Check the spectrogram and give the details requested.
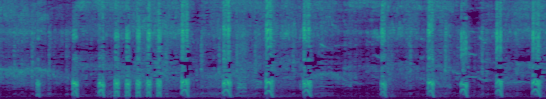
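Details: A young little black cormorant cries to be fed by its mother, giving loud, short, harsh cries in quick bursts, about twenty in five seconds, with a high hiss underneath.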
